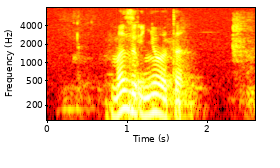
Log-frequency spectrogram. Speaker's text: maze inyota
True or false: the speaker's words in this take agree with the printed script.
true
